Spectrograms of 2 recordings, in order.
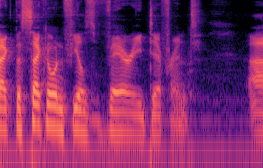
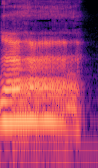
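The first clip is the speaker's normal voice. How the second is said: put-on movie-hero groan, higher and louder. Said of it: "That was my Charlton Heston impression".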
